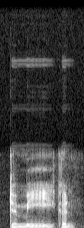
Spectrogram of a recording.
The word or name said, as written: tmi'gn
